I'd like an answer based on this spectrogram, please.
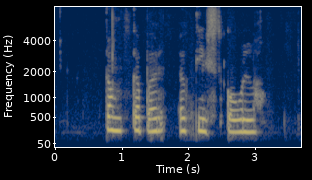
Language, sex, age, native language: Icelandic, male, 10, Icelandic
